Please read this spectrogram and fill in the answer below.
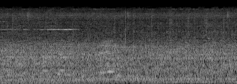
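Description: Refuse collection lorry's engine running as the lorry rolls slowly past at close range: a steady, even rumble.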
